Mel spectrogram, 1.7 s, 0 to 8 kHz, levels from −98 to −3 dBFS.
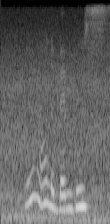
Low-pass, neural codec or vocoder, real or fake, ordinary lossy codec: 7.2 kHz; none; real; none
